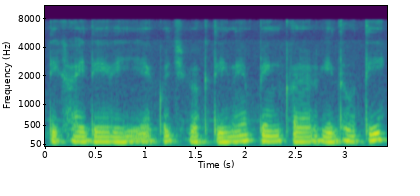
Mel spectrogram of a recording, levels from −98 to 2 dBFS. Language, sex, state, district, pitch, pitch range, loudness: Hindi, male, Himachal Pradesh, Shimla, 120 Hz, 110-130 Hz, -14 LUFS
